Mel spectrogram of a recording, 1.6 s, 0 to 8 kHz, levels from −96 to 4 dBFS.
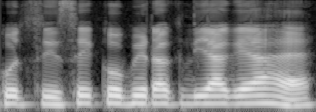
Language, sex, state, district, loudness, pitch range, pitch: Hindi, male, Jharkhand, Garhwa, -13 LUFS, 150-160 Hz, 160 Hz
